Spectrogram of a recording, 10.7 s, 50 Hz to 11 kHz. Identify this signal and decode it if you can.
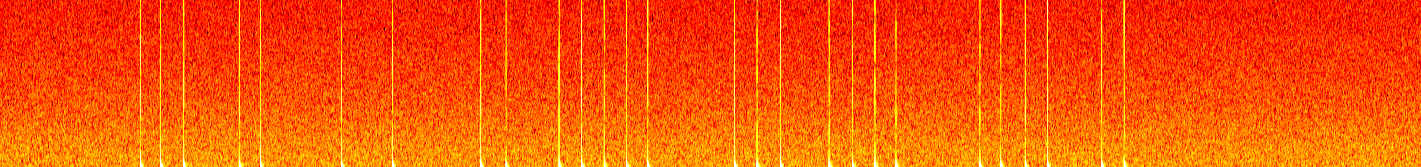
Tap code, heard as knocks on a wall, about 6 knocks a second. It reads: MAJOR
